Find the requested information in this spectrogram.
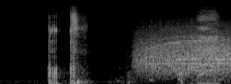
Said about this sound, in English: Why did you even clap after that? I didn't think you was going to hit the applause.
